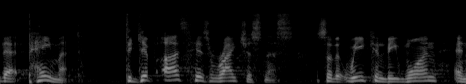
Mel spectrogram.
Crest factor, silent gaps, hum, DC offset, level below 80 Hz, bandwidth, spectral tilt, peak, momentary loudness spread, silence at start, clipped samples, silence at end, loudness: 18 dB; none; none; under 0.1%; -76 dBFS; 11.5 kHz; -5.5 dB/octave; -22 dBFS; 10 LU; 0 s; under 0.1%; 0 s; -40 LUFS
